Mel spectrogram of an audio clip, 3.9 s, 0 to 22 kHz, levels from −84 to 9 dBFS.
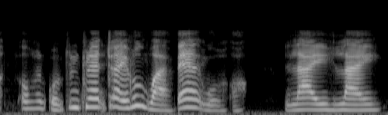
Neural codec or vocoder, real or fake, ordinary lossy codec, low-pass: autoencoder, 22.05 kHz, a latent of 192 numbers a frame, VITS, trained on many speakers; fake; none; 7.2 kHz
